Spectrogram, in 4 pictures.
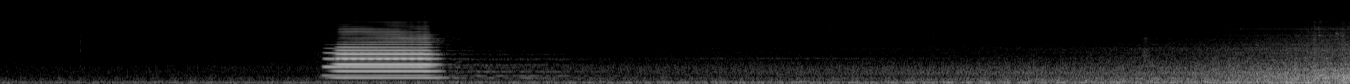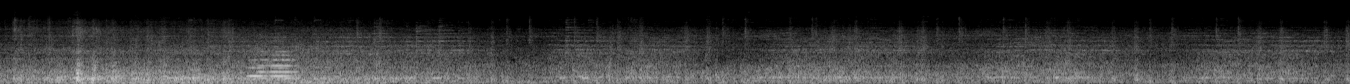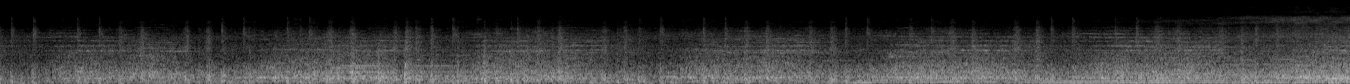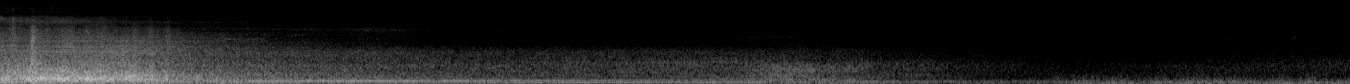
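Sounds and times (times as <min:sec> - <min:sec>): diesel locomotive engines: 0:00.0 - 0:54.0
wheels clickety-clack over rail joints: 0:04.7 - 0:45.6.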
